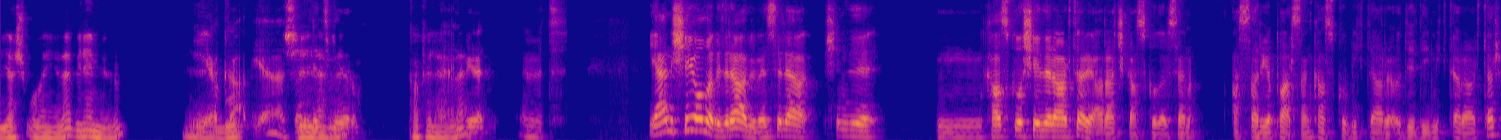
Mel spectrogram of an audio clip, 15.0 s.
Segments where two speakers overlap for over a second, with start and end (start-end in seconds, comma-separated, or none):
1.9-3.5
